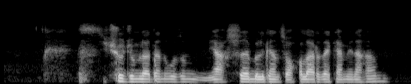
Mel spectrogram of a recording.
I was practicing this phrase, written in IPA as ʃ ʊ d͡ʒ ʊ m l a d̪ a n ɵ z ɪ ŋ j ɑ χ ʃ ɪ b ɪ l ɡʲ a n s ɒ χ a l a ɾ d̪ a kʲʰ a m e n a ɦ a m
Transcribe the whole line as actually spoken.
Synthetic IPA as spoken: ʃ ʊ d͡ʒ ʊ m l a d̪ a n ɵ z ɪ m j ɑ χ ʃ ɪ b ɪ l ɡʲ a n s ɒ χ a l a ɾ d̪ a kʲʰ a m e n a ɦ a m

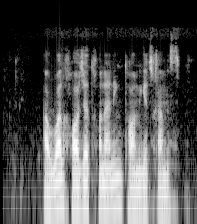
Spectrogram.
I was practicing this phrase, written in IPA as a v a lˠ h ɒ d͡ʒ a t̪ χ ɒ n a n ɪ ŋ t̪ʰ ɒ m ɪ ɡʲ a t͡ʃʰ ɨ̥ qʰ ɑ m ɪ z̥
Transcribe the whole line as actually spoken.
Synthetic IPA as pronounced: a vː a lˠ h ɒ d͡ʒ a t̪ χ ɒ n a n ɪ ŋ t̪ʰ ɒ m ɪ ɡʲ a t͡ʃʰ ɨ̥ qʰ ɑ m ɪ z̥

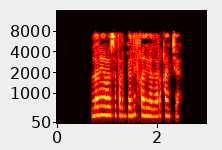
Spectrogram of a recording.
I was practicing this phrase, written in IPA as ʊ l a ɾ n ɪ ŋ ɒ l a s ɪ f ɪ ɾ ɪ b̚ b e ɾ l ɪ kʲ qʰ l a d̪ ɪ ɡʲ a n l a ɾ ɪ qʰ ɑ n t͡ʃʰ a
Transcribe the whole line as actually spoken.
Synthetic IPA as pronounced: ʊ l a ɾ n ɪ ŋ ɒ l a s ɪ f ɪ ɾ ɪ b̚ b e ɾ l ɪ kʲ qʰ l a d̪ ɪ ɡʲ a n l a ɾ ɪ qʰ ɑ n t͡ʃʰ a

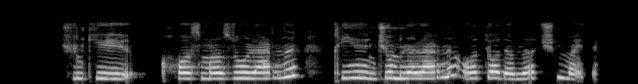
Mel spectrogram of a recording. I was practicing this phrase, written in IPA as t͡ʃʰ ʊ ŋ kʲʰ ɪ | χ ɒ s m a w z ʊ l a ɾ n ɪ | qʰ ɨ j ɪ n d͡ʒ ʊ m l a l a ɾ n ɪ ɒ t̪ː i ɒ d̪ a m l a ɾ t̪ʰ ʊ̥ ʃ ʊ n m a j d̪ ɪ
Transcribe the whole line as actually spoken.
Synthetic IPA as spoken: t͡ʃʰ ʊ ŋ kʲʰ ɪ | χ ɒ s m a w z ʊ l a ɾ n ɪ | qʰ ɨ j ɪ n d͡ʒ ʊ m l a l a ɾ n ɪ ɒ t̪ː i ɒ d̪ a m l a ɾ t̪ʰ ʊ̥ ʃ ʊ n m a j d̪ ɪ

